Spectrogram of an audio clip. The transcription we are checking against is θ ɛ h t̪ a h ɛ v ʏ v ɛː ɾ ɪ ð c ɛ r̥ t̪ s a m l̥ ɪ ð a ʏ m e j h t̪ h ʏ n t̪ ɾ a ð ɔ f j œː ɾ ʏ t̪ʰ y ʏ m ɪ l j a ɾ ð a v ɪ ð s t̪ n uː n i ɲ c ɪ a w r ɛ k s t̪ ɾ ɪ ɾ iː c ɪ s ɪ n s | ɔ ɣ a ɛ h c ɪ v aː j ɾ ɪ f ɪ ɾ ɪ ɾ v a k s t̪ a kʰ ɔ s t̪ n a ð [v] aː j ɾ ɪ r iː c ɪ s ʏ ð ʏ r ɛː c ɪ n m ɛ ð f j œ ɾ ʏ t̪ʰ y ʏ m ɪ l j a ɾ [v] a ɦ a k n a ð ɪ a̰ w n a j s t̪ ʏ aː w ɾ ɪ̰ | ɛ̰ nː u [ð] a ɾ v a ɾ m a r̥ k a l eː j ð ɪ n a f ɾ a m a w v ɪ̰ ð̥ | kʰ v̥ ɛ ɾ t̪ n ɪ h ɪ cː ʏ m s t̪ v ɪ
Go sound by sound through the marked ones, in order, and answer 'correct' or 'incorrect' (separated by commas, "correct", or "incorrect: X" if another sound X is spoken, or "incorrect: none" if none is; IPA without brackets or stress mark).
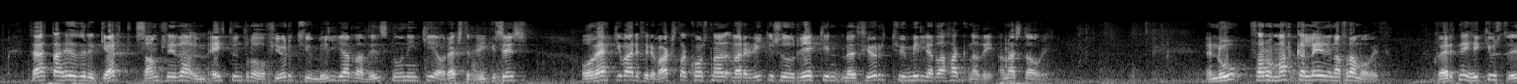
correct, incorrect: ð, incorrect: θ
